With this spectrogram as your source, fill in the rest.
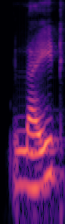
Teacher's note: इसमें है L sound at the beginning of the word is clear है ना लाइट के केस में एल बिल्कुल क्लियर है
